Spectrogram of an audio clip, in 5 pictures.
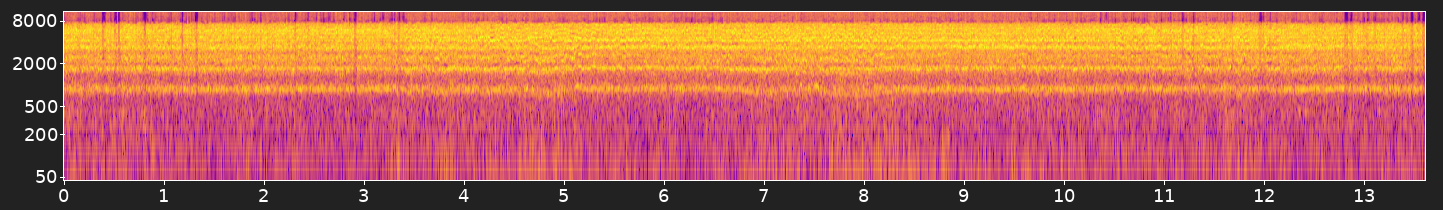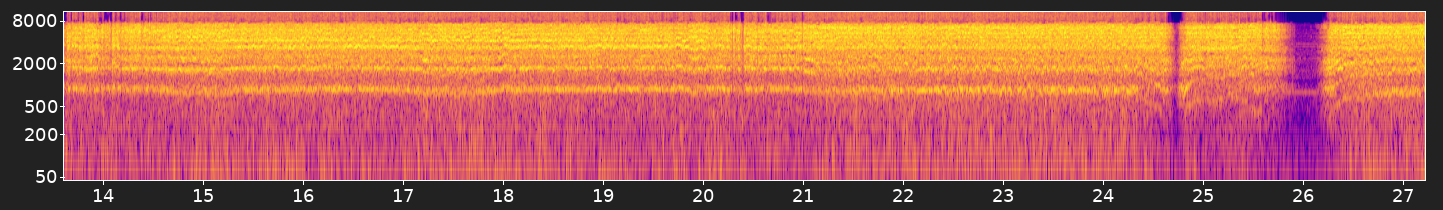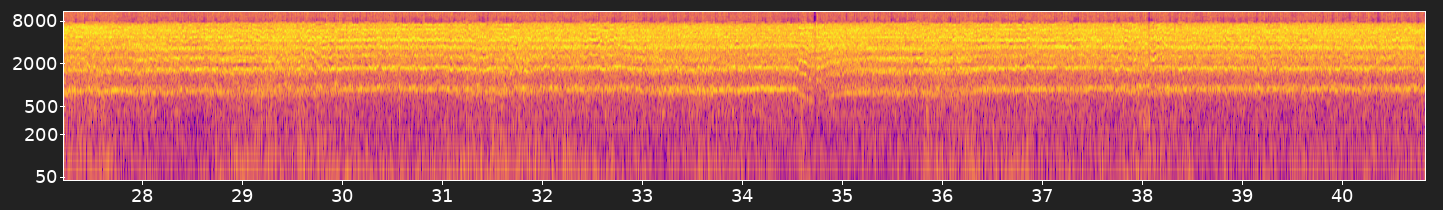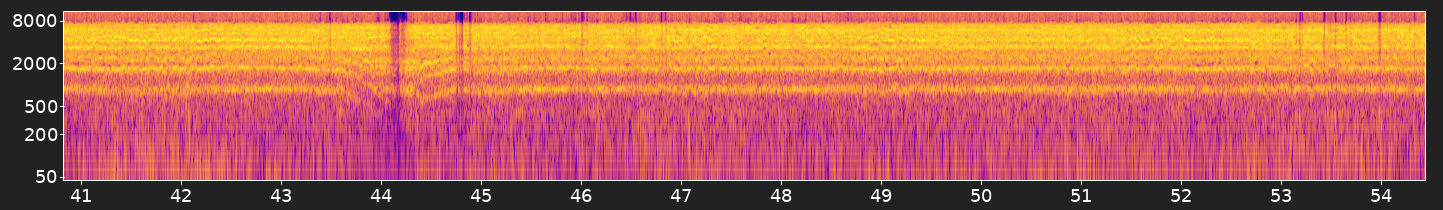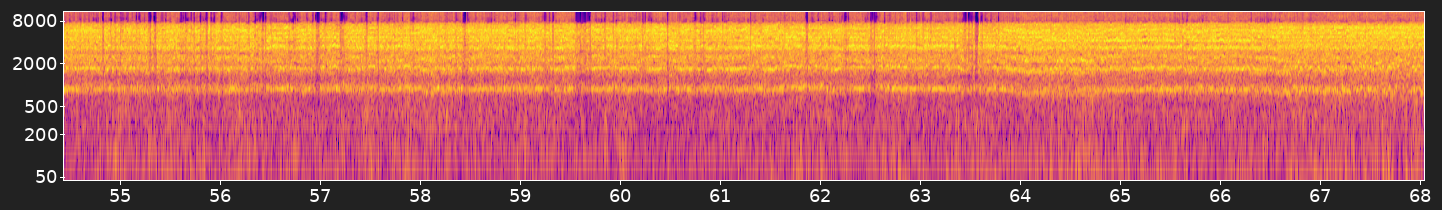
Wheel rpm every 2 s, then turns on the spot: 230, 230, 230, 220, 230, 230, 230, 220, 220, 230, 210, 180, 70, 180, 210, 230, 220, 210, 230, 230, 220, 140, 200, 230, 230, 230, 240, 230, 240, 230, 240, 230, 220, 200.
none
